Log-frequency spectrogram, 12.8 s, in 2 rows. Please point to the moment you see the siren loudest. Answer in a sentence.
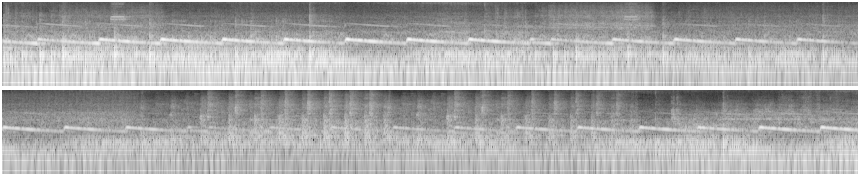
The loudest moment of the siren is at 2 seconds.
